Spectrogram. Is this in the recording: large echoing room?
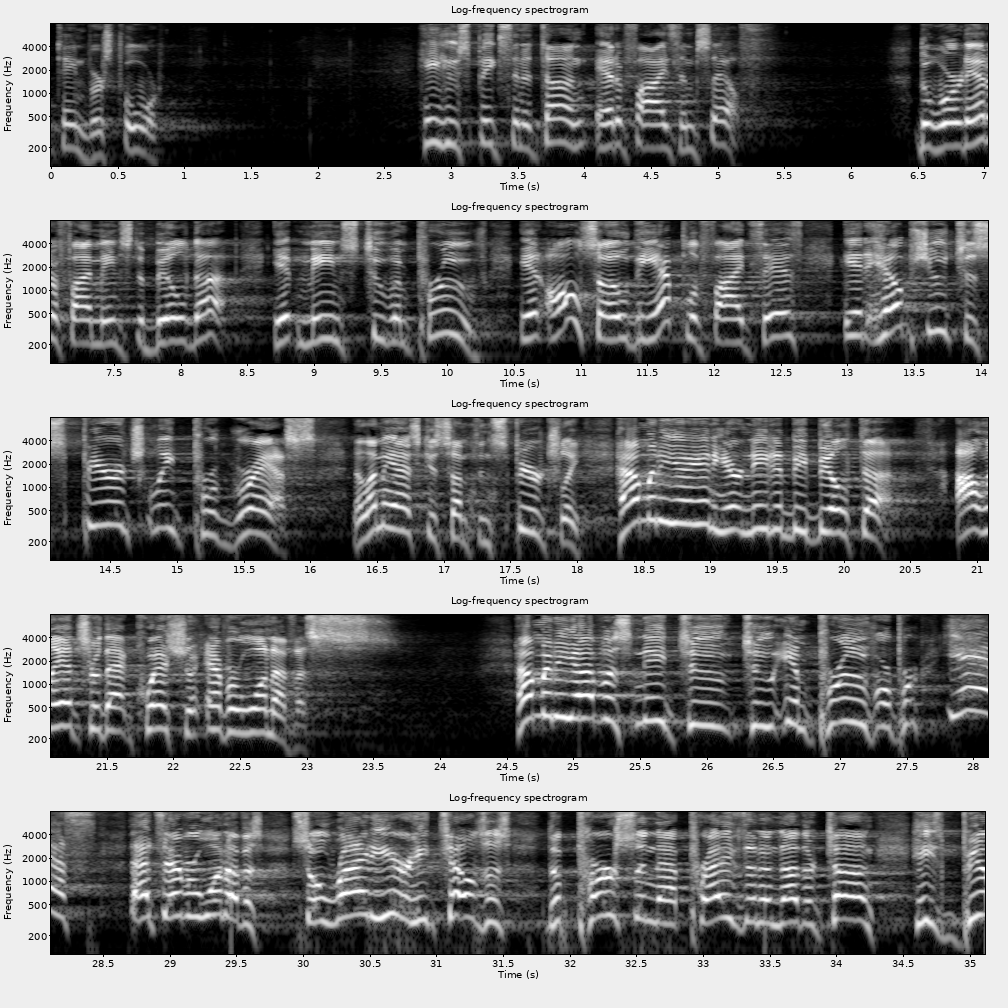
yes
